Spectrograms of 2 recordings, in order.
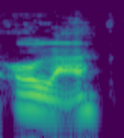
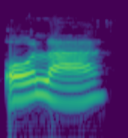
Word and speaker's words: hola: why or what uh we don't pronounce the h ever I don't think so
